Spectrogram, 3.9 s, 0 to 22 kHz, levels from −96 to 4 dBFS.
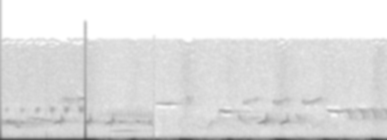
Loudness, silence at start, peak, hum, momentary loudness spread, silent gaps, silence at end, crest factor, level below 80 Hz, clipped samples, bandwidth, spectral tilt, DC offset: -19 LUFS; 0 s; -4 dBFS; none; 10 LU; none; 0 s; 10 dB; -14 dBFS; under 0.1%; 3 kHz; -8.5 dB/octave; under 0.1%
